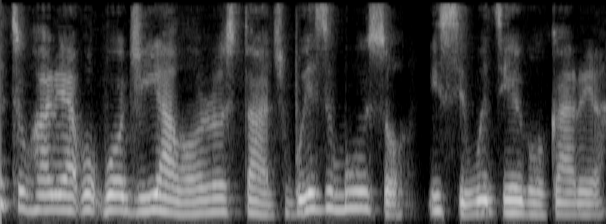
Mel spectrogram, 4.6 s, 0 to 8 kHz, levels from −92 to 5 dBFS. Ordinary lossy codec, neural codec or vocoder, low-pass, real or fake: none; codec, 16 kHz, 1.1 kbps, Voila-Tokenizer; none; fake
